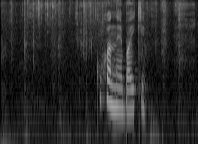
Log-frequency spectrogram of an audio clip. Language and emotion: Russian, neutral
